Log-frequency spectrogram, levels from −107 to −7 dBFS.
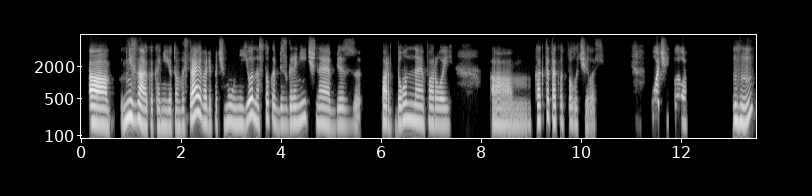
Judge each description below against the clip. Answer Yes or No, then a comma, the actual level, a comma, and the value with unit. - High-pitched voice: No, medium, 175 Hz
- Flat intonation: No, average, 3.0 semitones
